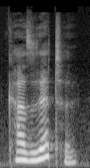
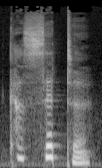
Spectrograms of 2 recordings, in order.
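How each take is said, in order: First: "Kassette" with a buzzing voiced S, like kazette; "Kassette" mispronounced with a voiced S; wrong voiced ss. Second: "Kassette" with a sharp voiceless S, slowly; "Kassette" said slowly and correctly with a hissed S. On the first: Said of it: "Oder, inzwischen aus der Zeit gefallen". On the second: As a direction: hiss the ss in "Kassette" cleanly. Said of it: "soll aber Kassette". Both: Shown as a demonstration.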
